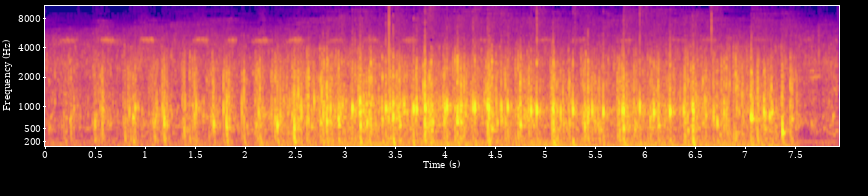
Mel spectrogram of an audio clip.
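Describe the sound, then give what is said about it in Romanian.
Hooves clip-clop at a fast gallop as a horse-drawn carriage rushes along, a dense, rapid, steady rhythm of hoofbeats over a continuous low rumble that drops away near the end. “fata zări gonind năvalnic dintr-un luminiș o caleașcă de poveste.”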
